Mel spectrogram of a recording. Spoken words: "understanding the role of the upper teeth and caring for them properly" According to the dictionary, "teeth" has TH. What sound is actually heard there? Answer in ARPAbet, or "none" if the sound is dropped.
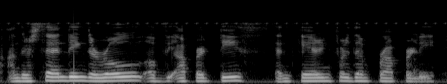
S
